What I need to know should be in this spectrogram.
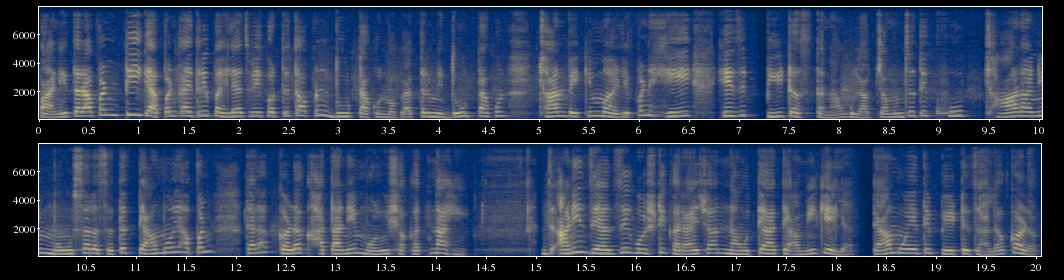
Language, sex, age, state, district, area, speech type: Marathi, female, 18-30, Maharashtra, Thane, urban, spontaneous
